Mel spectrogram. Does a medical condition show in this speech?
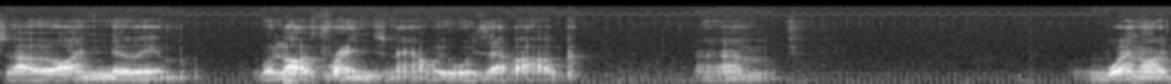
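Yes: total laryngectomy; stage 4 laryngeal cancer, total laryngectomy by Mr. Tagar, head and neck chemoradiotherapy, one-ear deafness, anosmia; recently finished treatment, no evidence of disease, shoulder nerve pain, on opioids, sleeps upright, legs weak; voice valve speech, leaks leave no voice, electrolarynx backup, not heard in groups, swallow about 10%.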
